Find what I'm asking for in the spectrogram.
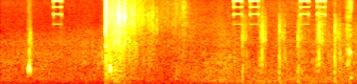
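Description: Electronic alarm beeps in short, repeated bursts, mixed with clattering game noises and a brief crash, in the video game Stranded Deep.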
